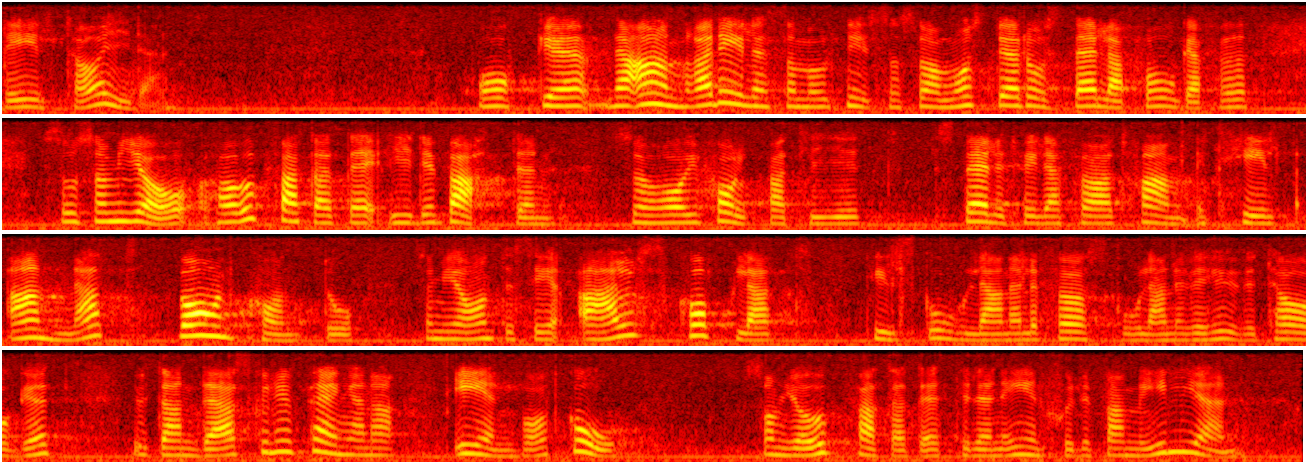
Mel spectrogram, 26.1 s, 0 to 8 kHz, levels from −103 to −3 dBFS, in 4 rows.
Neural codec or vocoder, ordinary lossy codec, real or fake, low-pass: codec, 16 kHz, 8 kbps, FunCodec, trained on Chinese and English, 25 frames a second; Opus, 16 kbps; fake; 7.2 kHz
